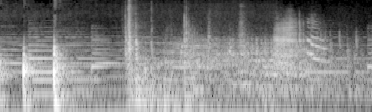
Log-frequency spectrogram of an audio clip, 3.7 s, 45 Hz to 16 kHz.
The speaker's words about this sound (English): I walk to the screen door with sweaty palms. I open the door, knocking 3 times.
